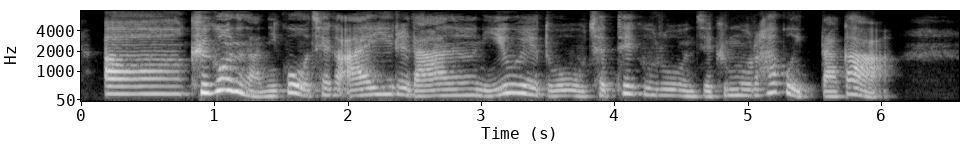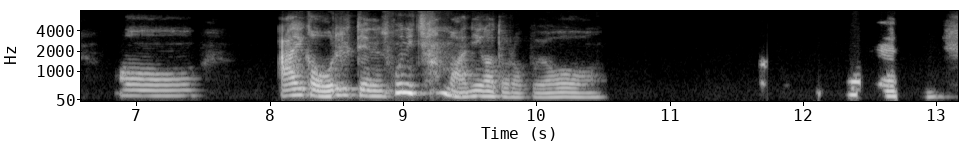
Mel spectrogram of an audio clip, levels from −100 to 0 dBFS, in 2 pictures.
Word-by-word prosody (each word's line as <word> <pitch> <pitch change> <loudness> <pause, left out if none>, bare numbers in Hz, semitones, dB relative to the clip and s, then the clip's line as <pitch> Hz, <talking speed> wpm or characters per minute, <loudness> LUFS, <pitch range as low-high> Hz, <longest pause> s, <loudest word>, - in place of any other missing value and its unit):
아 250 0 +3
그거는 320 +2 +7
아니고 175 - +2
제가 210 -2 -2
아이를 225 +3 0
낳은 195 +2 -2
이후에도 190 -6 0
재택으로 200 +1 -4
인제 170 0 -4
근무를 195 +3 -6
하고 295 -2 0
있다가 170 +7 -1 0.8
어 185 0 -6 0.6
아이가 200 0 +2
어릴 185 +5 +2
때는 190 -4 -1
손이 285 - +5
참 270 0 -2
많이 170 -3 -1
가더라고요. 140 -2 -5 1.1
아 - - -46 0.9
네네. 150 -3 -4
195 Hz, 240 characters per minute, -22 LUFS, 170-240 Hz, 1.1 s, 그거는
